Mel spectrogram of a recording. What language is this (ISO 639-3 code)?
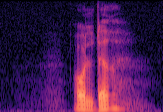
swe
